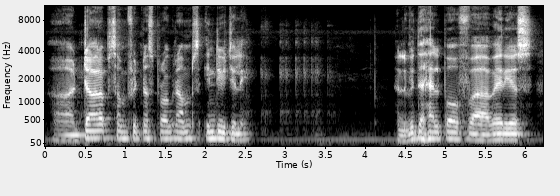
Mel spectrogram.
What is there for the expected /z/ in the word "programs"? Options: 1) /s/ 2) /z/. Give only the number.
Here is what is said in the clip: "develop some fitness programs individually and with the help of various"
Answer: 1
